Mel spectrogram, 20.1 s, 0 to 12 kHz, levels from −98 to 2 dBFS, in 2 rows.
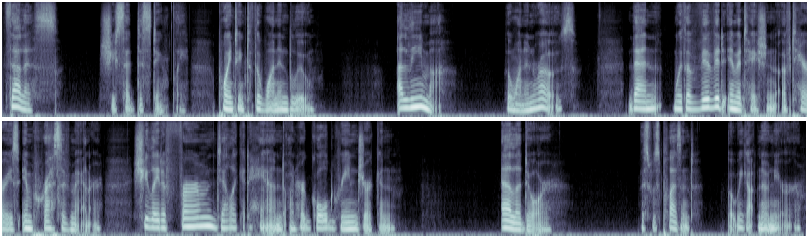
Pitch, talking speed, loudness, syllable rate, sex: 165 Hz, 125 wpm, -21 LUFS, 5.0 syllables/s, female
